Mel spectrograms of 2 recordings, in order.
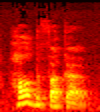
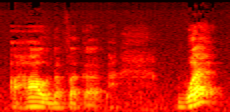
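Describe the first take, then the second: First: Mildly startled retold reaction; quick double take at usual volume. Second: Low, slow, drawn-out disbelief; stunned disbelief. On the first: Woman retelling her first look at the map, mildly startled. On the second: Retold or imitated. Woman at the big turn of her story, stunned.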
